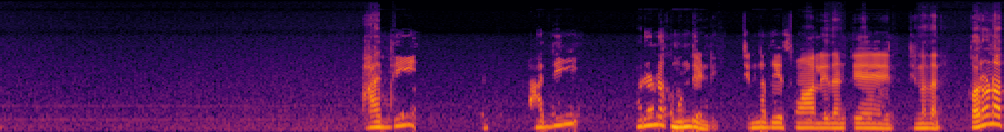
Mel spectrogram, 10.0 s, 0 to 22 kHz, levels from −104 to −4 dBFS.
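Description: From 3.84 to 4.19 s, 4.8 to 4.9 s and 5.27 to 5.77 s, the speech dips by roughly 10 to 15 dB. Between 6.34 and 9.17 s it dips again in pieces, for about half that stretch. This is speech suppressed in double talk, likely from an echo canceller turning the talker down while the far side spoke. It differs from network dropouts because the speech is turned down while the far side is playing. From 5.67 to 5.81 s and 8.92 to 8.96 s, faint scraps of the other side's voice leak through, about 30 to 35 dB below the speech. They likely come from echo the canceller missed. This sounds like a separate second voice, not a repeat of the talker.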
